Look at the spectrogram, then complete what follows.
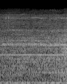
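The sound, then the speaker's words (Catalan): A vacuum cleaner runs with a steady, loud, hissing whine, its level constant throughout the short burst with no voices present. “És una aspiradora. Estem passant l'aspiradora...”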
